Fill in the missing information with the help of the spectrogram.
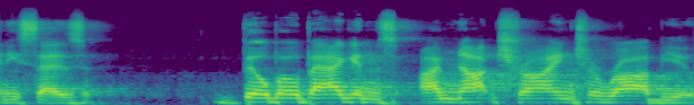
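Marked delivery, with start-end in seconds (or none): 1.6-4.6 big, slow, drawn-out, powerful wizard voice. Retelling a story, Gandalf answering an upset Bilbo, big, powerful Gandalf voice. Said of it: "That's a pretty good impression".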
